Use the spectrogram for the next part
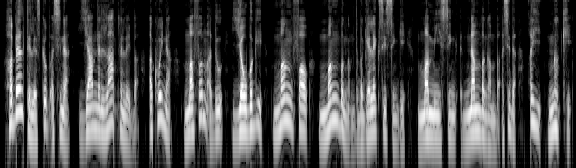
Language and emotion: Manipuri, surprised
